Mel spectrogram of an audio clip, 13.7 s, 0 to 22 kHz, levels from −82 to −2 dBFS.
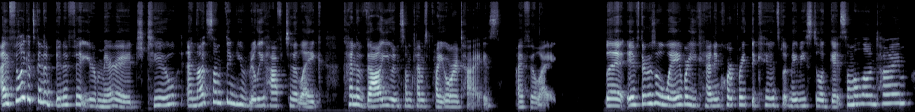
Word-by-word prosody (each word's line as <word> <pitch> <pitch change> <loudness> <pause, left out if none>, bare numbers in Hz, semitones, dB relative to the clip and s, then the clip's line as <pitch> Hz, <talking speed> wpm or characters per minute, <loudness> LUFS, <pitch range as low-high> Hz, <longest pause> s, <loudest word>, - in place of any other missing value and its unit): I 285 +3 +7
feel 340 +8 +3
like - - +8
it's 470 0 +3
gonna 365 - 0
benefit 275 +3 0
your 230 -5 -3
marriage 205 -4 -3
too, 260 +4 -2
and 245 0 -1
that's 315 +5 +2
something 345 -2 0
you 290 -2 0
really 240 0 -1
have 235 -2 -1
to, 235 -2 -2
like, 190 -1 -2 0.3
kinda 285 -3 0
value 225 +3 +6
and 225 0 -3
sometimes 220 -1 -5
prioritize, 205 +3 -3 0.3
I 190 - -3
feel 190 -2 -7
like, - - -4 0.8
but 245 -1 +5
if 275 +2 +4
there's 310 +2 +1
a 330 -3 +2
way 260 0 +4
where 290 0 +2
you 250 -2 -4
can 225 -3 -2
incorporate 265 +2 -2
the - - -3
kids, 250 +1 -5
but 260 - -5
maybe 225 +1 -2
still 230 -2 -2
get 215 +5 -3
some 280 -1 0
alone 305 0 0
time, 320 +2 -1
250 Hz, 190 wpm, -24 LUFS, 225-290 Hz, 0.8 s, like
